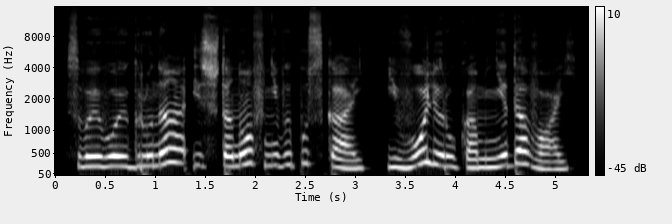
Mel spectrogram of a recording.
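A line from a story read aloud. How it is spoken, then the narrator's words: Growling. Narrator (Russian): прорычал Микай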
